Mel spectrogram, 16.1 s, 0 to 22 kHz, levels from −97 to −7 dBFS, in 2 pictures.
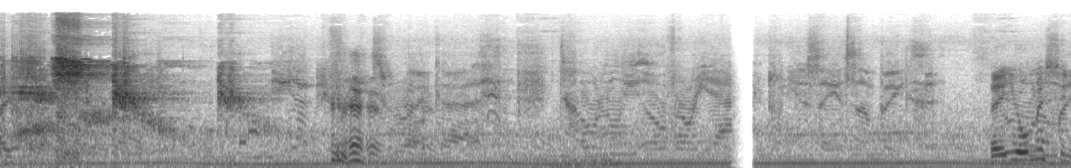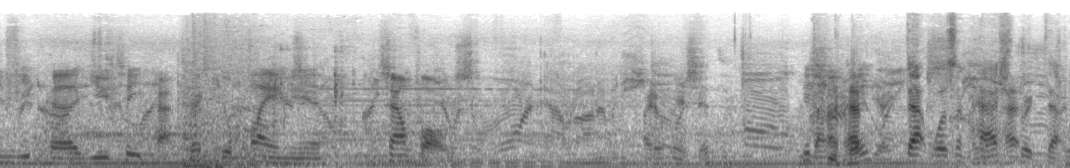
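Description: Packets were likely delayed and the jitter buffer ran dry, causing a call audio freeze at 5.47–5.66 s: the last sound continues as a fading buzz into brief silence, then the audio resumes about 170 ms late with nothing lost.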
